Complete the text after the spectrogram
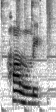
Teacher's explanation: letter H is slightly aspirated or there is a burst of breath meaning it is similar to the H in Hot For example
